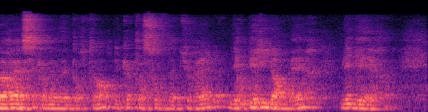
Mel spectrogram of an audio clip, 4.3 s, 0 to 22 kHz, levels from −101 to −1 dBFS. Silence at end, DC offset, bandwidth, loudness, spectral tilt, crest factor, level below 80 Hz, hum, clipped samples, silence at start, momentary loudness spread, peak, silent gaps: 0 s; under 0.1%; 13.5 kHz; -29 LUFS; -7 dB/octave; 18 dB; -66 dBFS; none; under 0.1%; 0 s; 9 LU; -10 dBFS; none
